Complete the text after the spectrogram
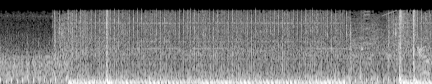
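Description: A heavy machine gun fires in a long, rattling burst.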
